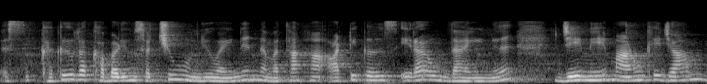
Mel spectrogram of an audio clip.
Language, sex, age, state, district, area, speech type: Sindhi, female, 45-60, Maharashtra, Mumbai Suburban, urban, spontaneous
